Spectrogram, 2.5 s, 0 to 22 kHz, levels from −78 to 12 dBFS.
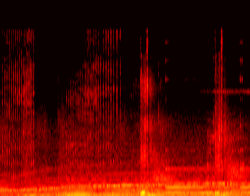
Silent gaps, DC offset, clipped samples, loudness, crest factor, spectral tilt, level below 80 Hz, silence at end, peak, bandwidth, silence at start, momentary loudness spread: none; under 0.1%; under 0.1%; -27 LUFS; 18 dB; -6 dB/octave; -36 dBFS; 0 s; -8 dBFS; 19 kHz; 0 s; 7 LU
